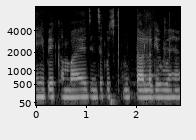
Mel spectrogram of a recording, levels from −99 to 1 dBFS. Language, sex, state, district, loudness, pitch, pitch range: Hindi, female, Bihar, Bhagalpur, -43 LUFS, 175 Hz, 170-180 Hz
